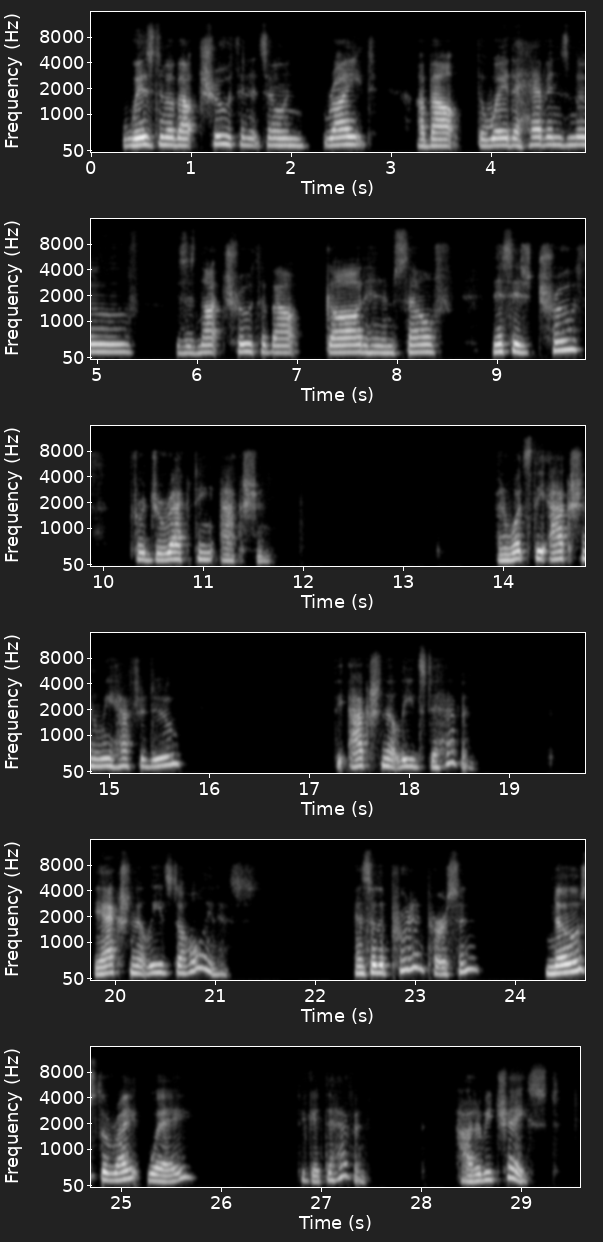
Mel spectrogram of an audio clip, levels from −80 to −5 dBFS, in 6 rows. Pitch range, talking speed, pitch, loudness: 180-205 Hz, 130 wpm, 195 Hz, -23 LUFS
